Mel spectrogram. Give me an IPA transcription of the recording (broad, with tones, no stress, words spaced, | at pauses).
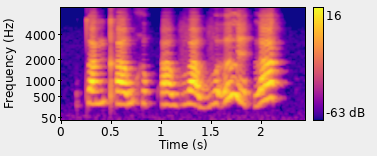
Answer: t̪a˨˦ŋt̪ʰa˨˦w xə˨˩p̚ʔa̤˨˩w va˧˩wvə̰ː˧˥le˨˩t̚la˦˥k̚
